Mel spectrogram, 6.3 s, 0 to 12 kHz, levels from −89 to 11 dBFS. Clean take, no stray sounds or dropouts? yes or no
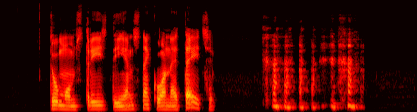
no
